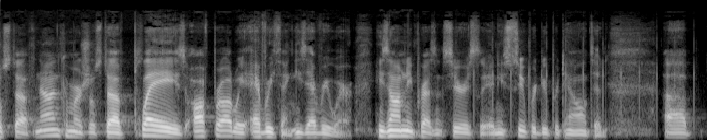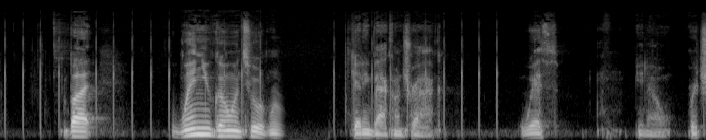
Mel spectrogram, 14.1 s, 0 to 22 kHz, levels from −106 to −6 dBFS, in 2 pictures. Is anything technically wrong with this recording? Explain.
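Yes, three faults can be heard in this speech clip.

At 2.04 s the microphone volume is stepped down. Voice and background both drop by about 4 dB at once, most likely because the call software judged the input too hot and cut the device gain. On a waveform the envelope shrinks abruptly at a single point.

From 4.56 s to 12.05 s a train of clicks ticks steadily over the sound, about 5.5 per second and roughly forty in all, reaching about the level of the speech and persisting through pauses. The likely source is electrical interference or a faulty connection or power supply. A spectrogram shows evenly spaced thin vertical lines across the full band.

From 9.81 s to 10.37 s there is a long network dropout. About 540 ms of audio never arrived, most likely lost in transit. The receiver stretched the last sound into a fading buzz, then left roughly 240 ms of near-silence before speech resumed with that stretch missing. 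A spectrogram shows a smeared, decaying band followed by a blank gap.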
